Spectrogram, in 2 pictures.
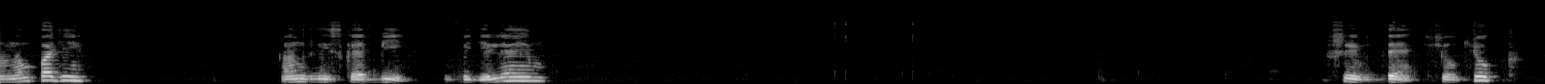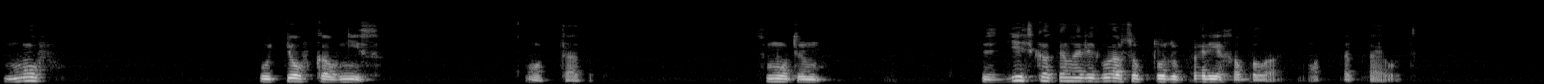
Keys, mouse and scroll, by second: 3.2 b, 8.4 click, 10.9 b, 13.7 shift+d, 15.6 click, 21.3 middle click, 24.2 KP_1, 26.1 click.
